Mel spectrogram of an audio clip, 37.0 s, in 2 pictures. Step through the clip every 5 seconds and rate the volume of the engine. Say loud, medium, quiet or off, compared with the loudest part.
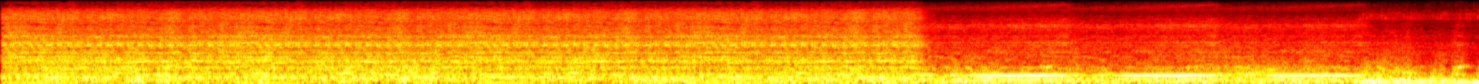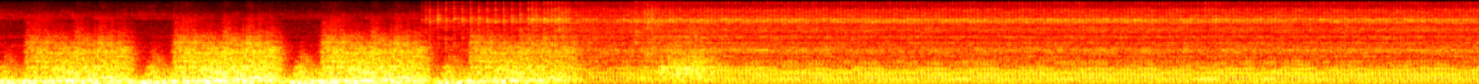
loud, loud, loud, medium, quiet, medium, medium, medium.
